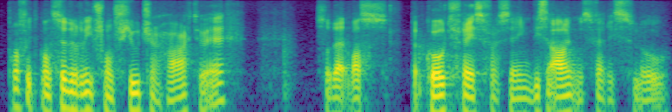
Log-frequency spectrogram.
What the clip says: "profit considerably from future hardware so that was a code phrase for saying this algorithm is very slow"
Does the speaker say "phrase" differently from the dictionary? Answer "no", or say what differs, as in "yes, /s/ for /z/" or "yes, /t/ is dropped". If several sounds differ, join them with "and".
yes, /s/ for /z/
